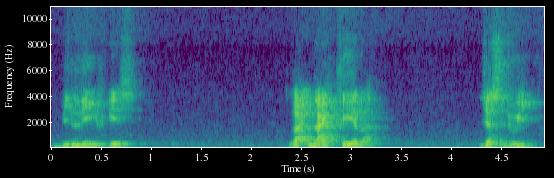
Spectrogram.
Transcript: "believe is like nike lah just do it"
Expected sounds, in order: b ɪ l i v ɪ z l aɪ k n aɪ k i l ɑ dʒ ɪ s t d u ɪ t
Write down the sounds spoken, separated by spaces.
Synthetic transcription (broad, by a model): b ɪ l i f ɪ s l aɪ k n aɪ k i l ɑ dʒ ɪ s d u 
